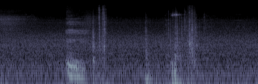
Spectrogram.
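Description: A door latch clicks and a door opens.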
